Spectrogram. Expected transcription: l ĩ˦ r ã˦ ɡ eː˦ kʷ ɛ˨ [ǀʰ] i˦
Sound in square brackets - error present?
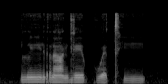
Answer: yes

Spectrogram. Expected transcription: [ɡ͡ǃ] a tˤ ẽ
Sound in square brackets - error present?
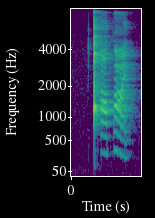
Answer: yes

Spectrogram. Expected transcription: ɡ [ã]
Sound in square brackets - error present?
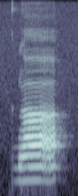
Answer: no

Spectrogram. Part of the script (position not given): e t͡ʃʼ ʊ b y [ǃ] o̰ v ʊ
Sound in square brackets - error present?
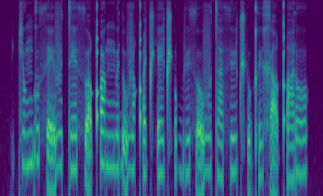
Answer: yes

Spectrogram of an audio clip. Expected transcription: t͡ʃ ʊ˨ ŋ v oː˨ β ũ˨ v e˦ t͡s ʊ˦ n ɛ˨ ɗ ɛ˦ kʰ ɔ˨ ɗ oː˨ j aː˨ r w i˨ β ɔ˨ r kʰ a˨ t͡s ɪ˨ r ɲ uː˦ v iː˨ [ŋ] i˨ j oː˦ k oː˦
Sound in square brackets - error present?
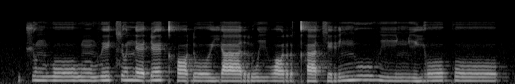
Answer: yes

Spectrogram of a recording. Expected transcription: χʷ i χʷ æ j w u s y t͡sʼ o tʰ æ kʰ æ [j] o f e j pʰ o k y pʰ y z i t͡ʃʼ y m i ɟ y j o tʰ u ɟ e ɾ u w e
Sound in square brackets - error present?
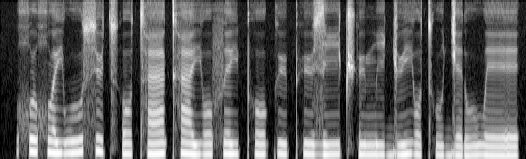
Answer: no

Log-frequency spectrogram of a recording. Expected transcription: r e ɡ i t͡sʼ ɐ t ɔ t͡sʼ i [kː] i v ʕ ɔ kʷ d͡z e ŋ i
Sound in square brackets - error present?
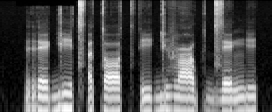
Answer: yes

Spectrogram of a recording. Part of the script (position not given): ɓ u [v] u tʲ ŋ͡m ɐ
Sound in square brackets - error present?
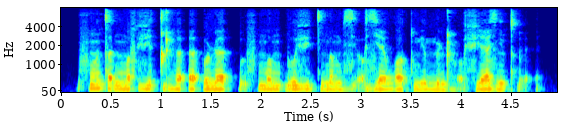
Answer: yes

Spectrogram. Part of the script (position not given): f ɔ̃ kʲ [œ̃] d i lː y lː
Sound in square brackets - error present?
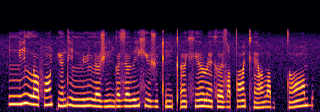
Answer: no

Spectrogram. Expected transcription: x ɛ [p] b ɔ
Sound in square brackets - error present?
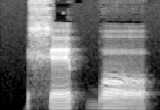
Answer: no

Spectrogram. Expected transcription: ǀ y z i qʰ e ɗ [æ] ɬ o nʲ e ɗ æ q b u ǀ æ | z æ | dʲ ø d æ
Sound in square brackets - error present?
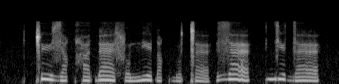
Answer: no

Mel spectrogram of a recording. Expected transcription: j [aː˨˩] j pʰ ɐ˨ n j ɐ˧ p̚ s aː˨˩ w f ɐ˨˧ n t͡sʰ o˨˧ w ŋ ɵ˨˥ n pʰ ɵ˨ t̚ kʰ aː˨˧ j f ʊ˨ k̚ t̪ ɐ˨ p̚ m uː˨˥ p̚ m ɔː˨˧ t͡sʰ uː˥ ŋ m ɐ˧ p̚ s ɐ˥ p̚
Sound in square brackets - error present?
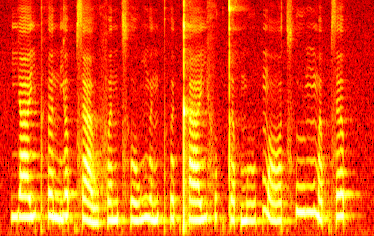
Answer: yes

